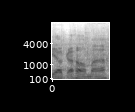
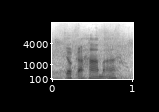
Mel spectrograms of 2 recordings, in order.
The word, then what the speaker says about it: Yokohama: because then i can go visit gundam factory yokohoma yokohoma wow what a pronunciation there roomba good job yokohama especially since the osaka job doesn't require me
